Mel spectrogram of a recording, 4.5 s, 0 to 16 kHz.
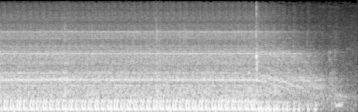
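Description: John Deere LX188 lawn tractor engine, just given a fuel system overhaul, running at a steady close idle with an even putter before it cuts off and fades to quiet at the end.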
